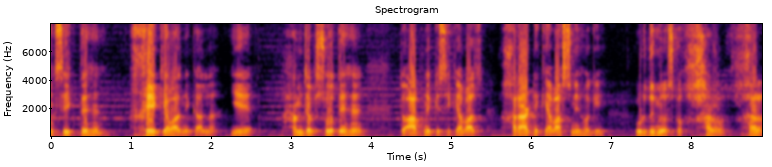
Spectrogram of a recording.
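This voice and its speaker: A man's voice: medium pitch, darkish tone. A man teaching a language lesson, explaining patiently and demonstrating sounds. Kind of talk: spoken lesson.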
